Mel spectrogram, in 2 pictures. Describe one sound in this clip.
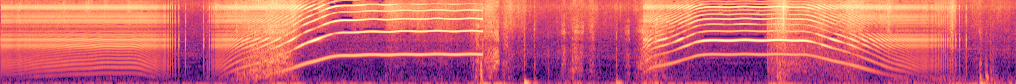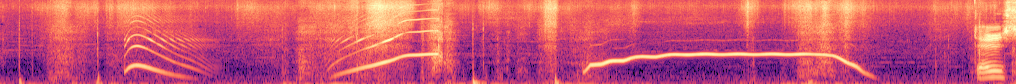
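An electronic synthesizer tone glides up and down in pitch, buzzing and bright at times and pure at others.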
